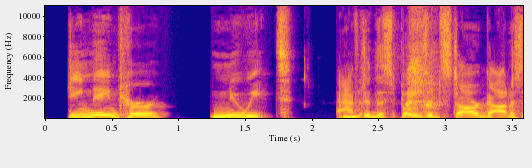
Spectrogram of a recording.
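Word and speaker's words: Nuit: And now the document we're working from says he named her Newit after the supposed star goddess in the book he just disowned. Nit like n ui t like knight in French.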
